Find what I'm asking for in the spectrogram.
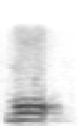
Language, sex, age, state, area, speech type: Assamese, male, 18-30, Assam, rural, conversation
